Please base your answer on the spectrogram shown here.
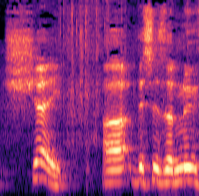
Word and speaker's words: Shea: world shea figure though maybe some people pronounce it sheer it should be shay uh this is a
